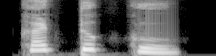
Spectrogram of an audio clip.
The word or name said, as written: ಕಟ್ಟುಕ್ಕು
